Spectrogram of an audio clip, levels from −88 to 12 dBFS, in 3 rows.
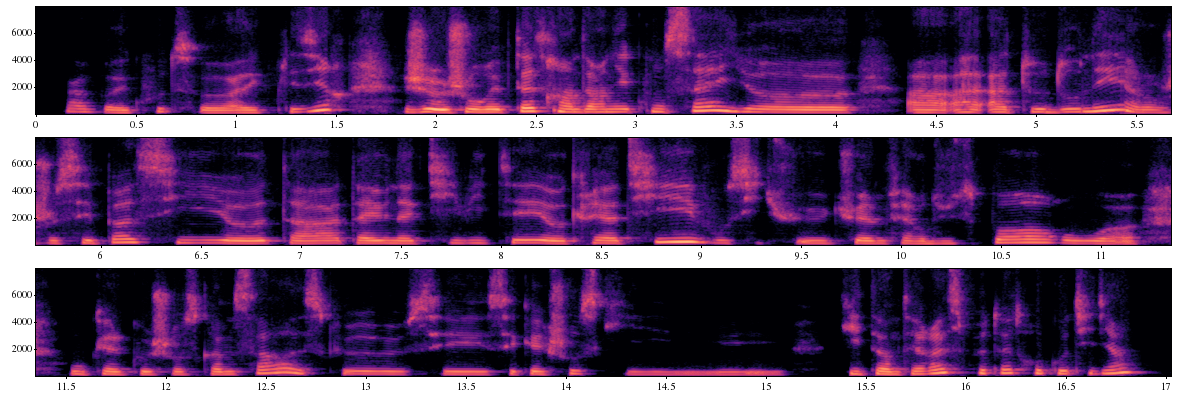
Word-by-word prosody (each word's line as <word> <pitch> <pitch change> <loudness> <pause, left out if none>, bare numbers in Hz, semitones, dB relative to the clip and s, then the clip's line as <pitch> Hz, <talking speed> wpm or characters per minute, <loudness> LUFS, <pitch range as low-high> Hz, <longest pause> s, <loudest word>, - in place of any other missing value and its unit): Ah, 215 -2 -7
bah, 175 - -1
écoute, 160 +8 -6
heu, 160 -1 0
avec 160 0 -2
plaisir. 310 - +1 0.3
Je 395 - +8
j'aurais 195 - +6
peut-être 240 +5 +4
un 200 - +3
dernier 200 0 +1
conseil, 235 +4 +2
heu, 180 -3 +2 0.2
à 175 +1 -1
à 185 +1 -1
à 190 - 0
te 185 +2 -6
donner 215 - +4
alors 180 -7 -3
je 175 +3 -7
sais 180 +1 -3
pas 235 +5 0
si, 200 -5 -5
heu, 180 0 +3
tu 180 - -8
as 180 +1 -2
tu 185 - -13
as 185 - +3
une 185 0 +1
activité, 185 +2 -3
heu, 175 - +2
créative 195 +10 +4
ou 190 - -9
si 185 +1 -7
tu 180 0 -7
tu 175 - -3
aimes 175 -1 0
faire 170 -2 -6
du 165 +1 -10
sport 220 +7 -2
ou 175 -2 -1
heu - - -4 0.3
ou 185 -2 -5
quelque 180 0 -2
chose 175 0 -6
comme 180 -1 -2
ça. 240 +9 -2
Est-ce 240 - -5
que 190 -1 -4
c'est 180 0 -4
c'est 180 +1 -7
quelque 185 -1 -2
chose 215 -1 -5
qui 85 - -11 0.3
qui 190 -3 -4
t'intéresse, 195 +11 +2
peut-être, 255 -1 -2
au - - -2
quotidien? 235 +7 0
185 Hz, 210 wpm, -18 LUFS, 175-220 Hz, 0.3 s, Je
